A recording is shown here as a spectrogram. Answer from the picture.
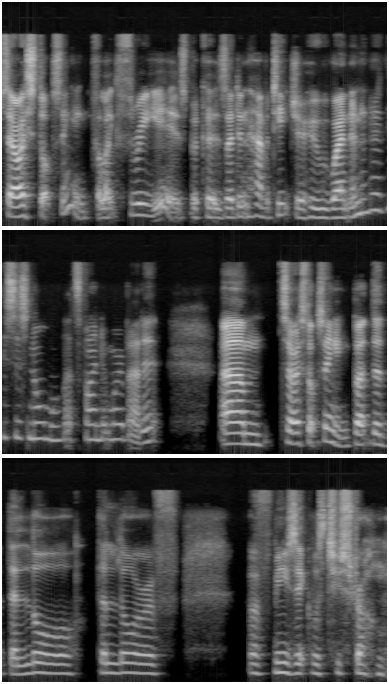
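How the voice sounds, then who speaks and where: A woman speaks in a Channel Islands accent at a fairly low pitch, with very wide pitch swings. Her pace is fairly quick over a quiet background. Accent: British English (Channel Islands). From Guernsey. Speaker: composer and vocal coach. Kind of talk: interview.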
